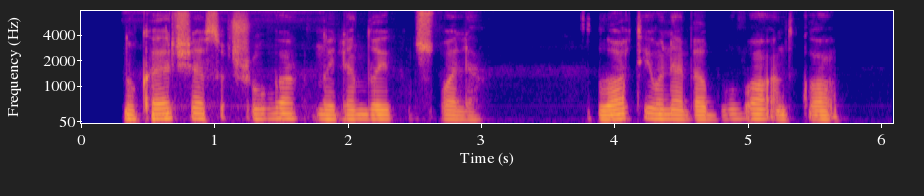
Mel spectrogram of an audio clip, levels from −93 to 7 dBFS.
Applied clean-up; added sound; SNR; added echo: neural mask model DeepFilterNet 3.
